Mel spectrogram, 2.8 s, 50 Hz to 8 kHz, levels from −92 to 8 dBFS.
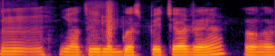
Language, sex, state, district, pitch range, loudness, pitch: Hindi, male, Jharkhand, Sahebganj, 140-155 Hz, -16 LUFS, 145 Hz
